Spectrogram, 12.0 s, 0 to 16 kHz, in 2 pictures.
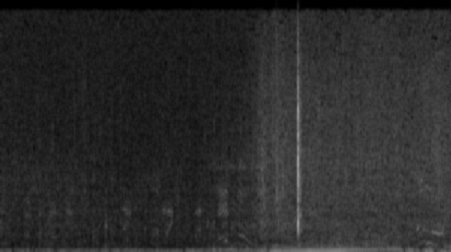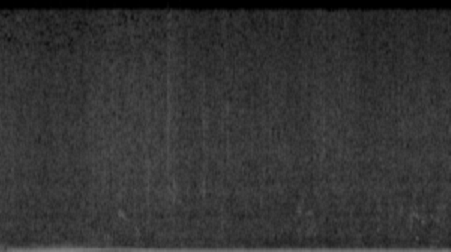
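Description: A 4x4's engine idles, then revs up twice under load from about three and a half seconds in and holds steady at higher revs during a tow recovery of a stuck vehicle out of deep water. A single sharp click comes near the first rev.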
